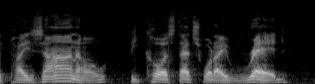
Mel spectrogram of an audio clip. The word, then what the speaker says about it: Paisano: Paisano. Paisano? Paisano. So you almost say it like there's a B in there, to me.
